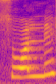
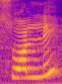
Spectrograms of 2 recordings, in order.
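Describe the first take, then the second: The two takes are said the same way.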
